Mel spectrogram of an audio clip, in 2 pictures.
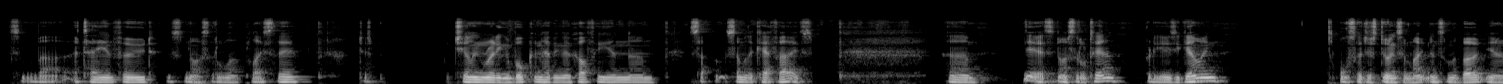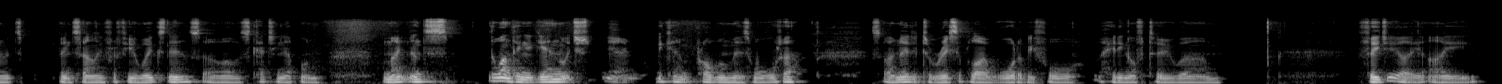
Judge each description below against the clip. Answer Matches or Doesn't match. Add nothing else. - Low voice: Matches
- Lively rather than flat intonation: Doesn't match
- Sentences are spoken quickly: Doesn't match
